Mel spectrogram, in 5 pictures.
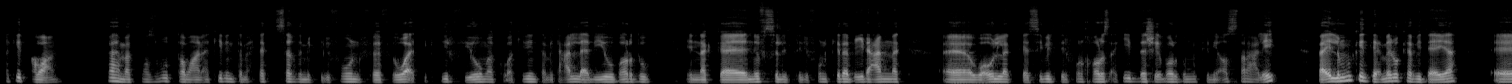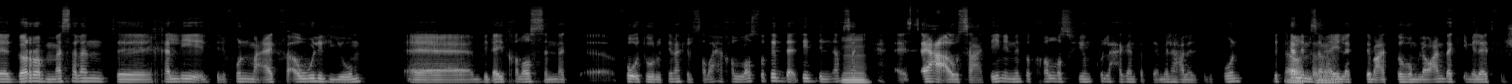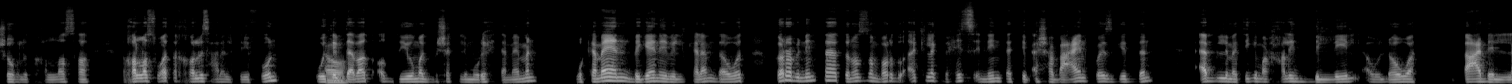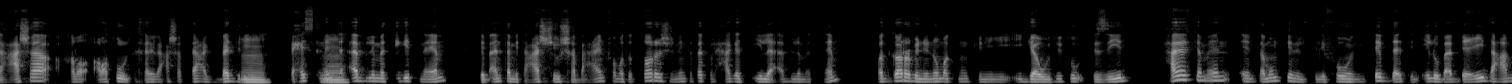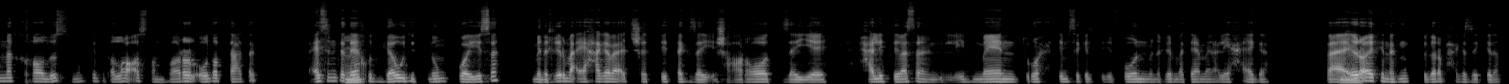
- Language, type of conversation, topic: Arabic, advice, إزاي أحسّن نومي لو الشاشات قبل النوم والعادات اللي بعملها بالليل مأثرين عليه؟
- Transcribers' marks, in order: in English: "وروتينك"; in English: "إيميلات"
